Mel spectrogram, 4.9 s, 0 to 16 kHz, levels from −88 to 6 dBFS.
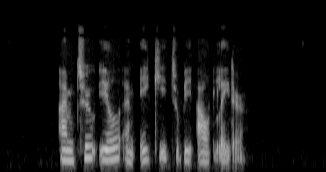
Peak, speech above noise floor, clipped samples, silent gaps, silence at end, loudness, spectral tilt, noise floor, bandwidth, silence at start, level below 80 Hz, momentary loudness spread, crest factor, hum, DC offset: -10 dBFS; 56 dB; under 0.1%; none; 1.25 s; -29 LUFS; -5 dB/octave; -85 dBFS; 9.8 kHz; 0.9 s; -70 dBFS; 7 LU; 22 dB; none; under 0.1%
